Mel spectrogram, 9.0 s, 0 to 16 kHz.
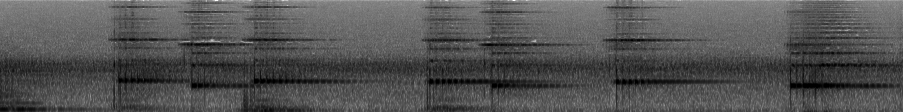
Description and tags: The Lamb
You are bidding on! No, these are my PSS 270 synth Cutter,
I finally busted that bitch out of storage again, it is processed through a Korg KAOSS Pad with the Reverb
Effect. So it is semi Noisy, Enjoy.! Good for some back drops, If you
mess with the glitches you can hit a key to sync the key to a drumloop,
and the drumloop becomes the keyloop, ryhthmic Isnt it.....I love everyone. ENJOY!
circuit, idm, ambient, glitch, faith, hellish, bent, noise, soundscape, synth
